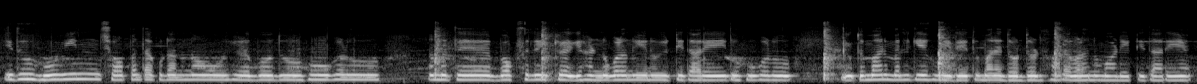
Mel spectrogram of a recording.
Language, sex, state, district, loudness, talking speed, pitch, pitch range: Kannada, female, Karnataka, Shimoga, -15 LUFS, 125 wpm, 210 Hz, 200-215 Hz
